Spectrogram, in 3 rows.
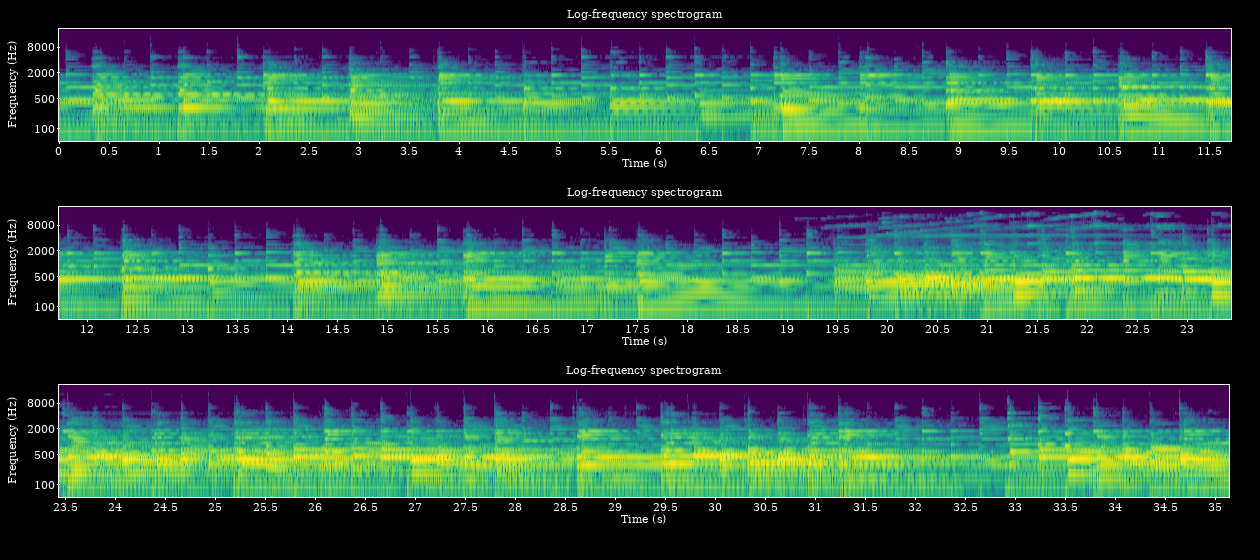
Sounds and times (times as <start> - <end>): Harp: 0.0 - 35.1.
